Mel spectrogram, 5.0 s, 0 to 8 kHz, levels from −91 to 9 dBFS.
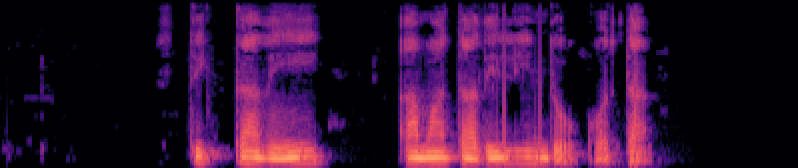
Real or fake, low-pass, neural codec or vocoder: real; 7.2 kHz; none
